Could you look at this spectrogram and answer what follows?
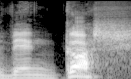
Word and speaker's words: Van Gogh: I know all you art nerds out there are like, it's actually Van Gogh or Goff or whatever. It's pronounced Van Gogh. I think if I were to pronounce that properly, it would take an enormous amount of effort and it would come off as me being pretentious.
